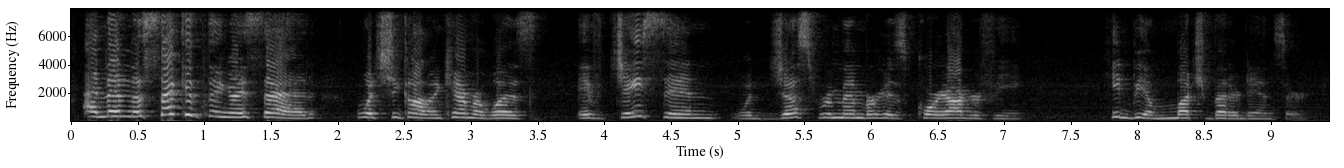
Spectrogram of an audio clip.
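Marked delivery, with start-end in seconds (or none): none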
